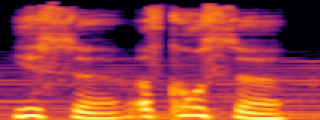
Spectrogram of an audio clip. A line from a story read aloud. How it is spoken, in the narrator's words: Hayden responded at once, his voice thick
